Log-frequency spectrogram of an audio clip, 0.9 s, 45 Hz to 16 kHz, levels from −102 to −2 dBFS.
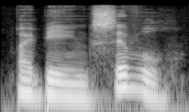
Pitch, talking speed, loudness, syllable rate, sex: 115 Hz, 190 wpm, -15 LUFS, 5.1 syllables/s, male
